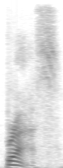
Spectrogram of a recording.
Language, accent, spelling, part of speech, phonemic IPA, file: English, US, brass, noun / adjective / verb, /bɹæs/, En-us-brass.ogg
- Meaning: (noun) A metallic alloy of copper and zinc used in many industrial and plumbing applications.: A memorial or sepulchral tablet usually made of brass or latten: a monumental brass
